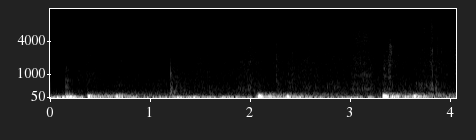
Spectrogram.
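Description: A cardboard box and plastic wrap rustle as they are handled.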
